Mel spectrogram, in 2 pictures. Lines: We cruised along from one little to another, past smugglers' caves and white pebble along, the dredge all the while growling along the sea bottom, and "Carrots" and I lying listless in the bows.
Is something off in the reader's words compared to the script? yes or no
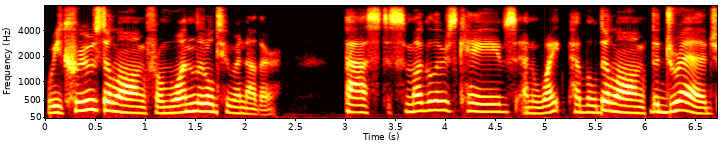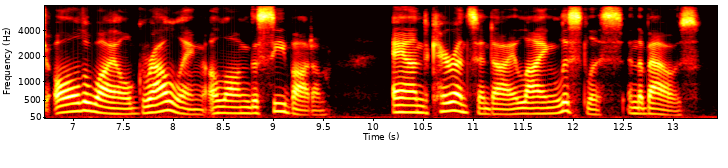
no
